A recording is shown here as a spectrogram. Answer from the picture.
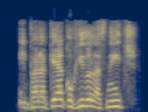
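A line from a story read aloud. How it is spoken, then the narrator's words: Exclaimed. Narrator (Spanish): exclamó Ron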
